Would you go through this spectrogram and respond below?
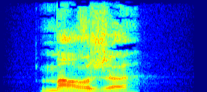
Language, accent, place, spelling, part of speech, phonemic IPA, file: German, Germany, Berlin, Marge, noun, /ˈmaʁʒə/, De-Marge.ogg
- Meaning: margin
